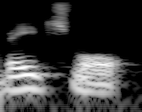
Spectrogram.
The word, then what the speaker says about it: Batesville: The locals pronounce it Batesville.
